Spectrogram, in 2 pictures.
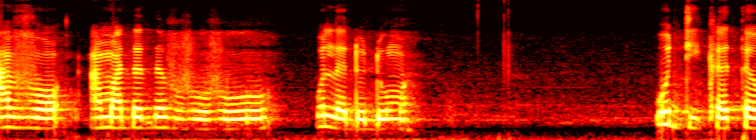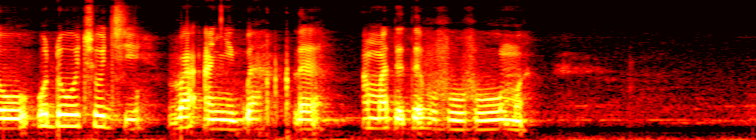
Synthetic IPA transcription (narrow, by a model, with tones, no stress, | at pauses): a˨vɔ˨a˨mã˨d̪ə˦d̪ə˦vo˨vo˨vo˨wo˦ | wo˦lə˨ɖo˨ɖo˦mə˨ | wo˦ɖi˨kʰə˦t̪ə˦wo˦wo˦ɖe˦wo˦t͡ʃo˦d͡ʑi˨ | va˦ʔa˨ɲĩ˨ɡ͡ba˦lə˨ | a˨mã˨d̪ə˦d̪ə˦vo˨vo˨vo˨wo˦mə˨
